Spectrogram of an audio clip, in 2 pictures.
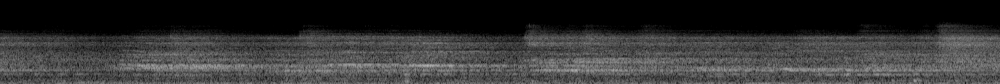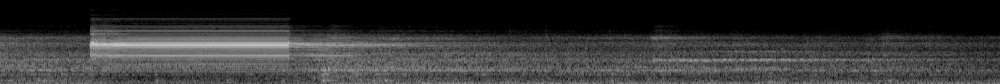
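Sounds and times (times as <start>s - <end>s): scoreboard buzzer: 10.9s - 13.2s.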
